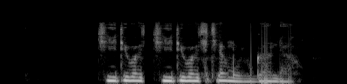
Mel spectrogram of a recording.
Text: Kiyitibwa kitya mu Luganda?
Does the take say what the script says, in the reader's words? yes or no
no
